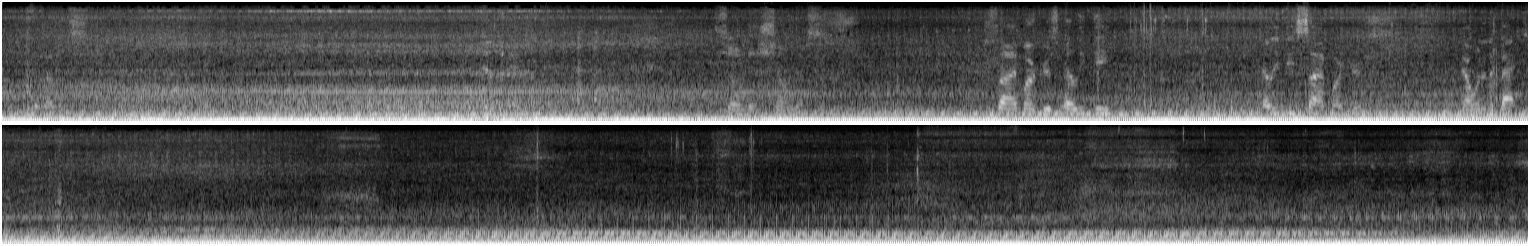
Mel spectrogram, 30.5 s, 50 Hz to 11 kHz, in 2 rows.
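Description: Dodge Challenger Hellcat Redeye's supercharged 6.2-litre HEMI V8 idling steadily, a deep, even hum.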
